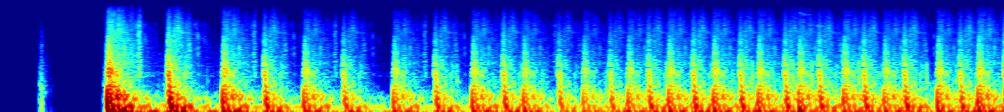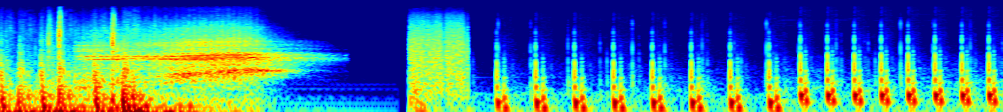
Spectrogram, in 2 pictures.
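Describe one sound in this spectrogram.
Footsteps thud quickly on a wooden floor.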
